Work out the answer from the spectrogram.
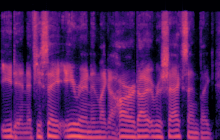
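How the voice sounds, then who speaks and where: A man's voice: fairly low pitch, steady tone, normal speed, darkish tone, clean tone, dry recording, studio quality. A man hosting a casual podcast, laid-back and slangy with short reactions.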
